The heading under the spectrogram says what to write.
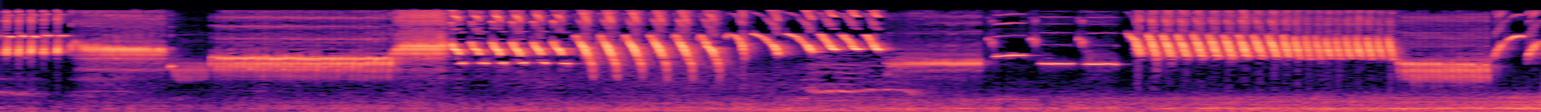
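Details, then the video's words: Belgian canary in full training song: chirps and buzzy rolls, a long loud pulsed trill of sharp sweeping notes, brief steady tones, then another fast trill and a rolling buzz, with a low hum beneath. "Belgian canary's most powerful song for training"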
